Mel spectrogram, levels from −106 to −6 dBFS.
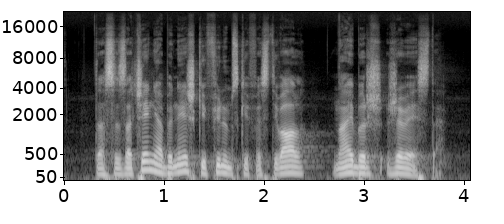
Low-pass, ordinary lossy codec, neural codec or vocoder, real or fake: none; none; none; real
